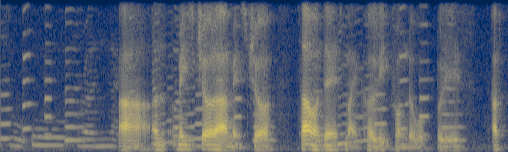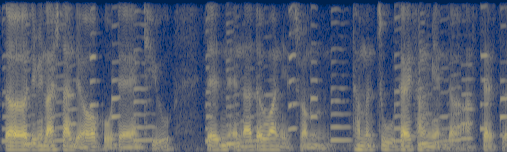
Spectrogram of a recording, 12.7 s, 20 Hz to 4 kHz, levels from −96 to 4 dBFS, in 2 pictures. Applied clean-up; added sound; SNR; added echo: none; Wind instrument, woodwind instrument; 13 dB; none.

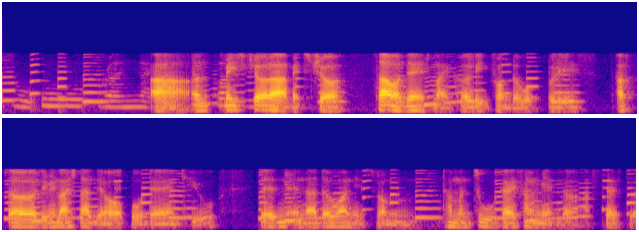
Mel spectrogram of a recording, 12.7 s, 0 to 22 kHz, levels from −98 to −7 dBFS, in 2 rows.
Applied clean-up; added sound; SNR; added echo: neural mask model RNNoise.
